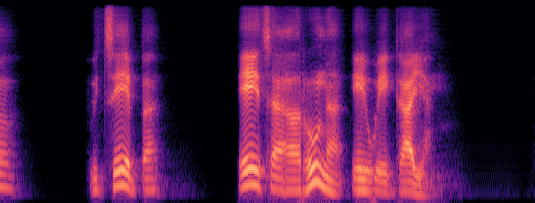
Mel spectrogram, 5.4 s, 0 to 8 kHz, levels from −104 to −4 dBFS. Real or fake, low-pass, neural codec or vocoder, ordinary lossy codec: fake; 7.2 kHz; codec, 16 kHz, about 1 kbps, DyCAST, with the encoder's durations; AAC, 48 kbps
